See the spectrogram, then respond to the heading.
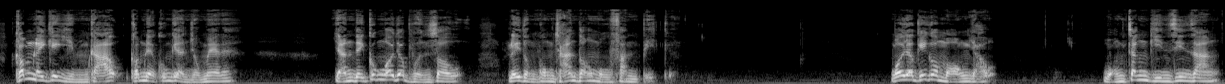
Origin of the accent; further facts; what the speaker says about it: Hong Kong; 成日笑大陆如何如何，我哋香港人都做紧鸵鸟。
